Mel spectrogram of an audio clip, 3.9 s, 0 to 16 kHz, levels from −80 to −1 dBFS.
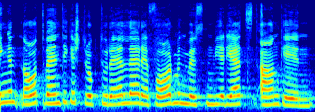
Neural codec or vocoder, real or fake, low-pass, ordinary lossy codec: none; real; 14.4 kHz; none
